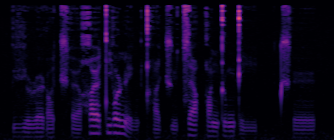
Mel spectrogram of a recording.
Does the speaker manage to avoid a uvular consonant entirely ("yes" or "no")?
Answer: no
